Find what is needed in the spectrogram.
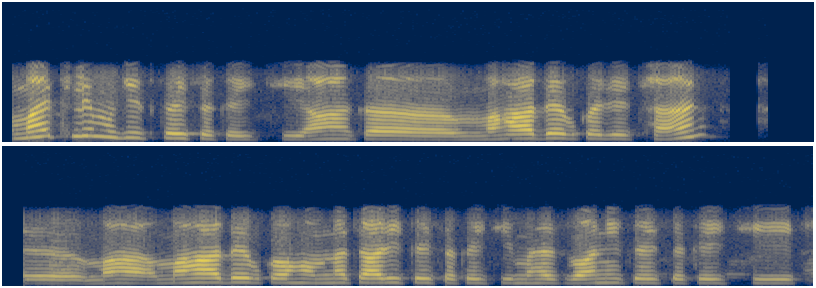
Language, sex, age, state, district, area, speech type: Maithili, female, 45-60, Bihar, Madhubani, rural, conversation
